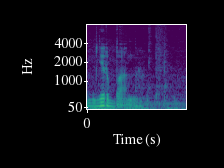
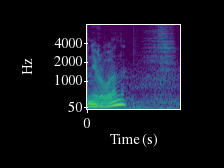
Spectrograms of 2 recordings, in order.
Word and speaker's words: нирвана: По-палийски, правильно, нирбана. Правильно говорю, Паш? Правильно говорю. Серьезно? Да. Я всю жизнь говорю нирвана. Вот пришел Капров и обрушил мою жизнь просто. Почему нирвана-то? Так пишется, и так и читается. Нирвана. А нирвана это уже наш европейский язык.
